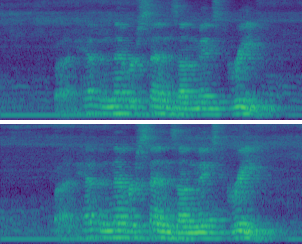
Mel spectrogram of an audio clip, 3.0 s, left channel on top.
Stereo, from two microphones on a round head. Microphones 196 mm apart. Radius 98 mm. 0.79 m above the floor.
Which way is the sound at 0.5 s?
65° right (ahead or behind).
